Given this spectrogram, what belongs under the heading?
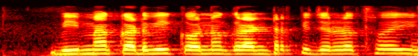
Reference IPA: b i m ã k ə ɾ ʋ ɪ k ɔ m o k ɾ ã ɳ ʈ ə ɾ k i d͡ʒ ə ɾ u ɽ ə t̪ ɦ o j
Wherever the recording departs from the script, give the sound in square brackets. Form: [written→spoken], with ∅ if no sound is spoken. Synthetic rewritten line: b i m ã k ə [ɾ→ɽ] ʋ [ɪ→i] k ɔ [m→n] o [k→ɡ] ɾ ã ɳ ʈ ə ɾ k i d͡ʒ ə ɾ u [ɽ→ɾ] ə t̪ ɦ o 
